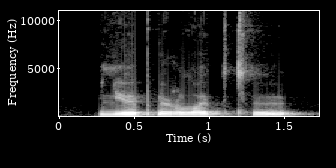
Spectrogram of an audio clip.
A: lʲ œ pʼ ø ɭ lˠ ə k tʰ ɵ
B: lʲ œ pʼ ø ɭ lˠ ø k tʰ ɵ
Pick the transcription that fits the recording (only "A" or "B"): B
